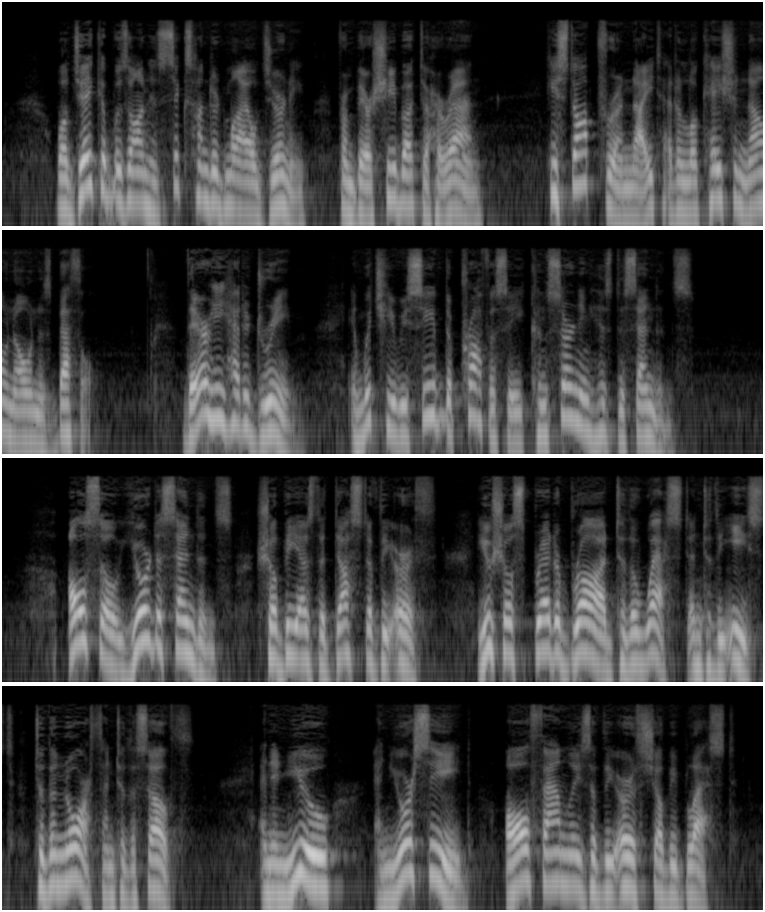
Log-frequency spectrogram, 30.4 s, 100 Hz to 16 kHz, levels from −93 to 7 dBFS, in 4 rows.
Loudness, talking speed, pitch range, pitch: -30 LUFS, 160 wpm, 135-190 Hz, 155 Hz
